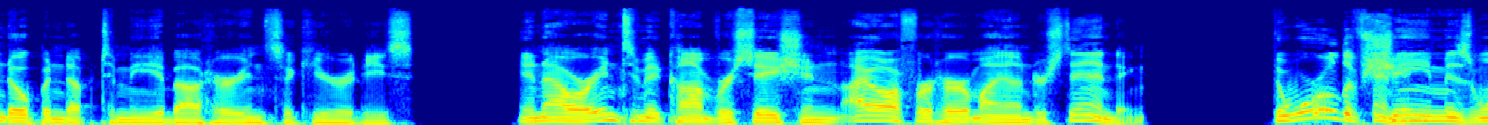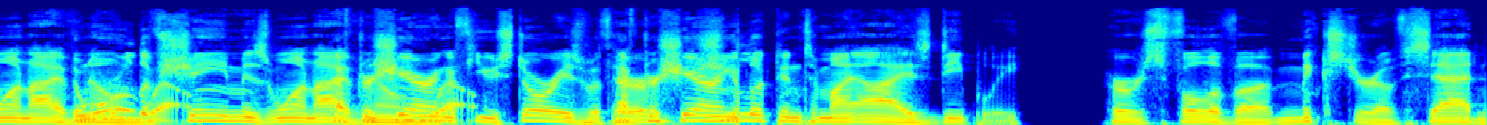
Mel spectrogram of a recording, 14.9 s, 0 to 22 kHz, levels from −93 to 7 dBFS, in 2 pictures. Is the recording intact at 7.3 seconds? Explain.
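No. At 7.3 seconds the speech falls inside a doubled audio track that runs from 6.88 to 11.14 s, starting just after "world of" and clearing before "looked into my eyes". A second full-band copy of the same speech sits about one and a half seconds behind, at roughly the same loudness, with no decay or room colouring, and it cuts in and out abruptly. This likely comes from a second, slower capture path or an edit holding two offset copies.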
